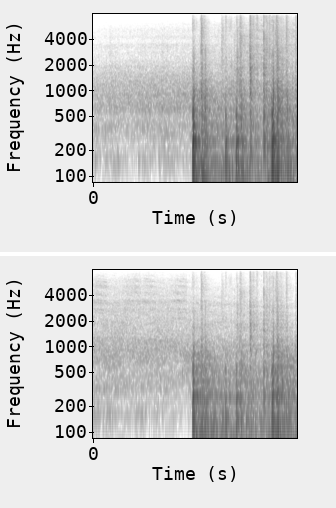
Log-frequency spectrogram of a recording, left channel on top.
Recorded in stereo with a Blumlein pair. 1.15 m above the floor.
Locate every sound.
2.0 s a rattle: 70° left, 0.5 m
